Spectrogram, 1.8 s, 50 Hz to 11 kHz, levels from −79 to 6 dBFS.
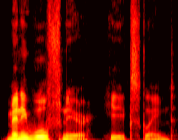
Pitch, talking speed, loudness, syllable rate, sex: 105 Hz, 170 wpm, -17 LUFS, 4.9 syllables/s, male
